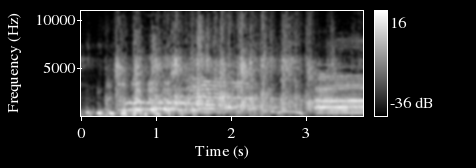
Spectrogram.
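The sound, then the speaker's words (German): A crowd applauds a band steadily with dense, continuous clapping, while several voices whoop and cheer over it, one rising into a long held shout near the end. “Bitte einen ganz, ganz donnernden Applaus für ….”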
